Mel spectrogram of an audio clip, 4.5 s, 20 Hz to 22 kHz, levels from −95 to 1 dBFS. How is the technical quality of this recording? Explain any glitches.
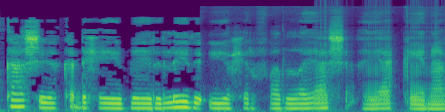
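The recording has two clear technical problems, one at the start and one at the end of this speech clip.

From 0.0 to 2.0 s the adaptive stream is starting at a low bitrate. The treble is missing or synthetic and codec artefacts are stronger, consistent with about 32 kbit/s AAC, until the player jumps to a cleaner rendition, plausibly near 96 kbit/s. Unlike a fixed band-limit, quality improves abruptly without any gap.

From 3.13 s to the end there is a padded block size mismatch. Each block read downstream is partly zero-filled, producing a steady 100 Hz buzz and stretching playback to 0.919 times normal speed. Unlike tape or clock slowdown, the pitch stays about normal, and the buzz is periodic rather than random dropouts.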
